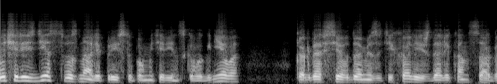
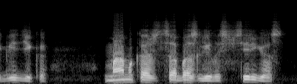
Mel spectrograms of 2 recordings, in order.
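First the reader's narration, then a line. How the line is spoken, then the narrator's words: Quiet remark. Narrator (Russian): Маруся тихо сказала сестре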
